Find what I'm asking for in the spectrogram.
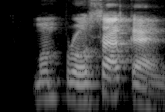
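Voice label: "memprosakan", Malay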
